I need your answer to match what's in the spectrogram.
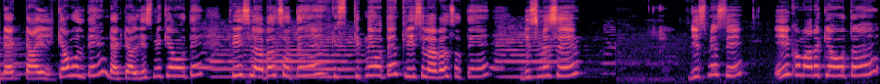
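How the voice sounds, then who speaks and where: A young Indian woman with a very high yet mellow voice teaches an exam-prep English lesson. She reads each question slowly, then keeps asking and answering her own questions. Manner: reads questions slowly, then explains in Hindi with repeated quiz-like questions.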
